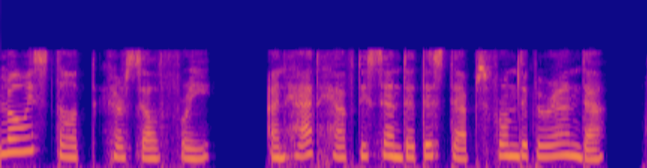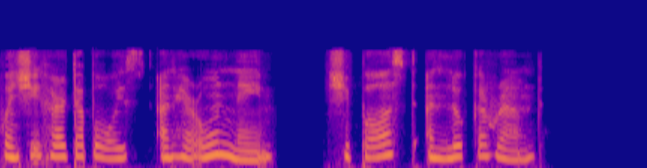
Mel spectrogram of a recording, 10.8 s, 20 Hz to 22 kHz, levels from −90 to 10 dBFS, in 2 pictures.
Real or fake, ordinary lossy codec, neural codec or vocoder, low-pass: fake; AAC, 48 kbps; autoencoder, 48 kHz, 128 numbers a frame, DAC-VAE, trained on Japanese speech; 7.2 kHz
